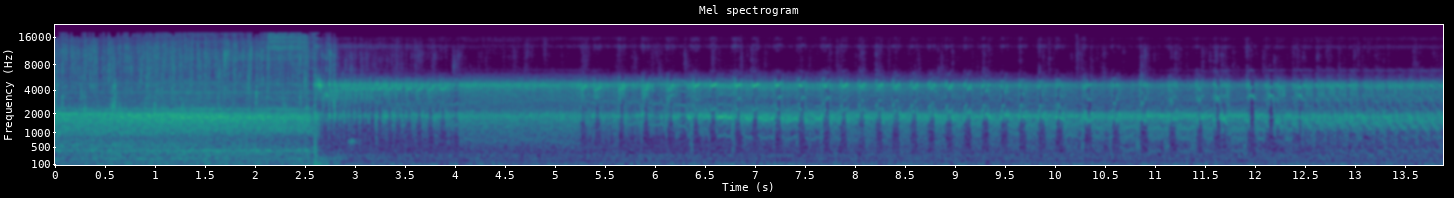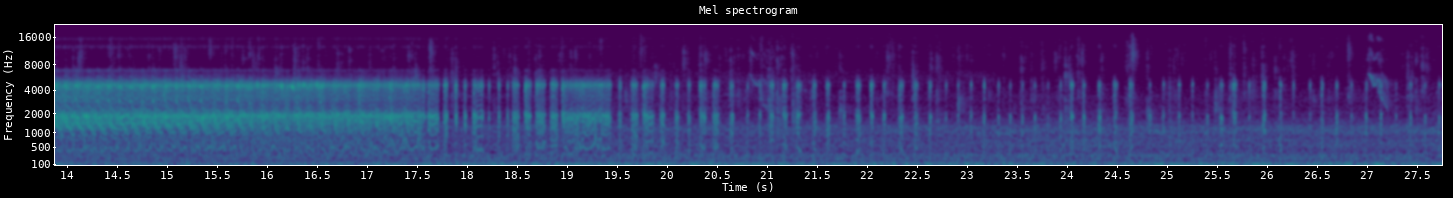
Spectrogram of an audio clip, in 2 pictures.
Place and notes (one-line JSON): {"title": "Кемер/Анталия, Турция - Foot shower", "date": "2021-07-13 06:25:00", "description": "Unusual sounds of foot shower", "latitude": "36.67", "longitude": "30.57", "altitude": "4", "timezone": "Europe/Istanbul"}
